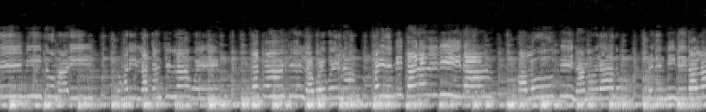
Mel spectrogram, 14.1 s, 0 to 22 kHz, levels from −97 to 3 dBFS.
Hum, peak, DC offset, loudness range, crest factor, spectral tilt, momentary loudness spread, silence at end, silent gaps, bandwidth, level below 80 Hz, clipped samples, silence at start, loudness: none; -4 dBFS; under 0.1%; 2 LU; 16 dB; -6.5 dB/octave; 5 LU; 0 s; none; 7.8 kHz; -78 dBFS; under 0.1%; 0 s; -19 LUFS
